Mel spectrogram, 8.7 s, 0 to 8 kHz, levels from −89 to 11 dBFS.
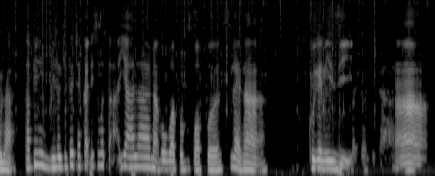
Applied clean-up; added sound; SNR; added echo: classical method spectral subtraction.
